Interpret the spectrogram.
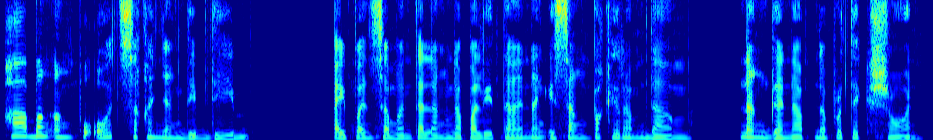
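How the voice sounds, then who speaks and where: A woman with a Filipino accent narrates a scripted romance drama. Her voice sits on the low side and the delivery is melodramatic. The recording is very dry, with no room sound. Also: darkish tone, no echo.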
